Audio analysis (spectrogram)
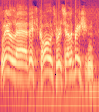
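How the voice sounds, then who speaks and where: A man's voice: high voice, big pitch swings, fairly quick, slight background noise. A man acting as a jovial, folksy elderly father in an old-time radio drama. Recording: dull old radio recording, faint music.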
